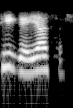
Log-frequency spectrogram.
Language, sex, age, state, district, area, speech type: Marathi, female, 18-30, Maharashtra, Akola, rural, conversation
